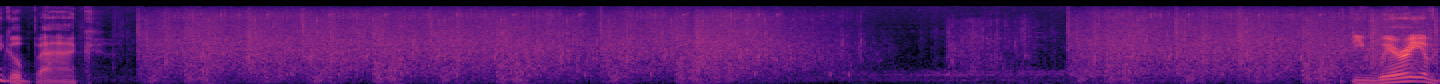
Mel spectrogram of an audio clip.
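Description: Footsteps splash steadily through shallow water.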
